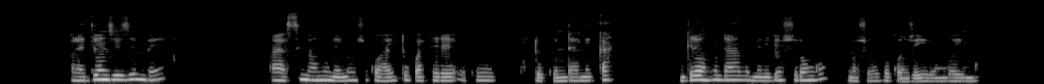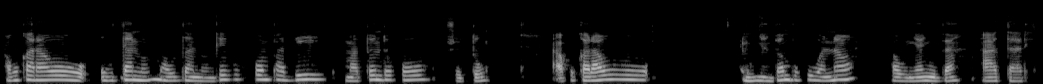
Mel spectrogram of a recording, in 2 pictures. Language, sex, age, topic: Oshiwambo, female, 25-35, finance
